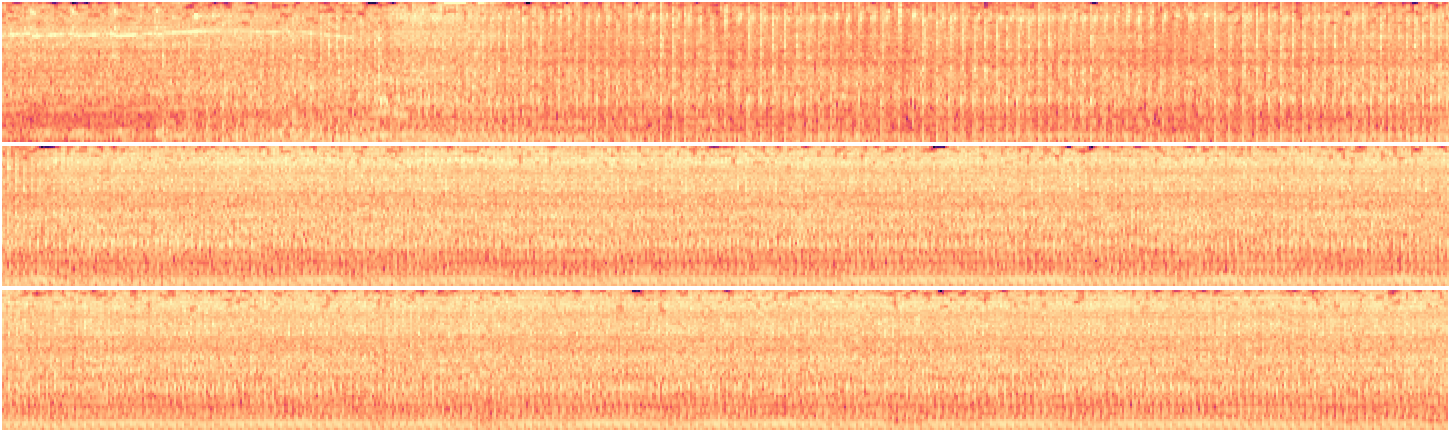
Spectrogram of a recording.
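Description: A small petrol engine runs loudly and steadily close by.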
